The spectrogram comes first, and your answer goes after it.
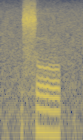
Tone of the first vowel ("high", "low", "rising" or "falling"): low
